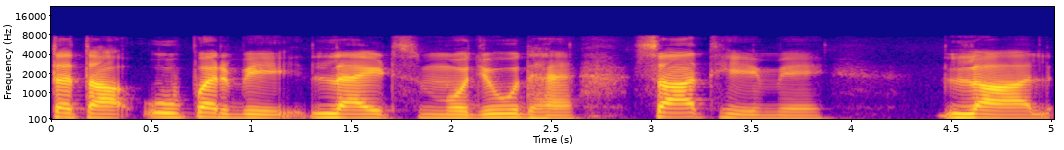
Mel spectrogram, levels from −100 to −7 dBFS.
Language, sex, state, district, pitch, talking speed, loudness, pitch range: Hindi, male, Chhattisgarh, Sukma, 130 Hz, 120 wpm, -16 LUFS, 120-140 Hz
